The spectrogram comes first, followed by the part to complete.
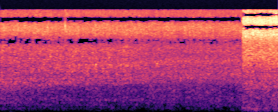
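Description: Quiet, steady outdoor background hiss in woodland, with no distinct sounds in it. Near the end it switches abruptly to a slightly louder steady hiss.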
